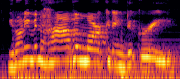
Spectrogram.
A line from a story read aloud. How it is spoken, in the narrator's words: yelled Ruby from downstairs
